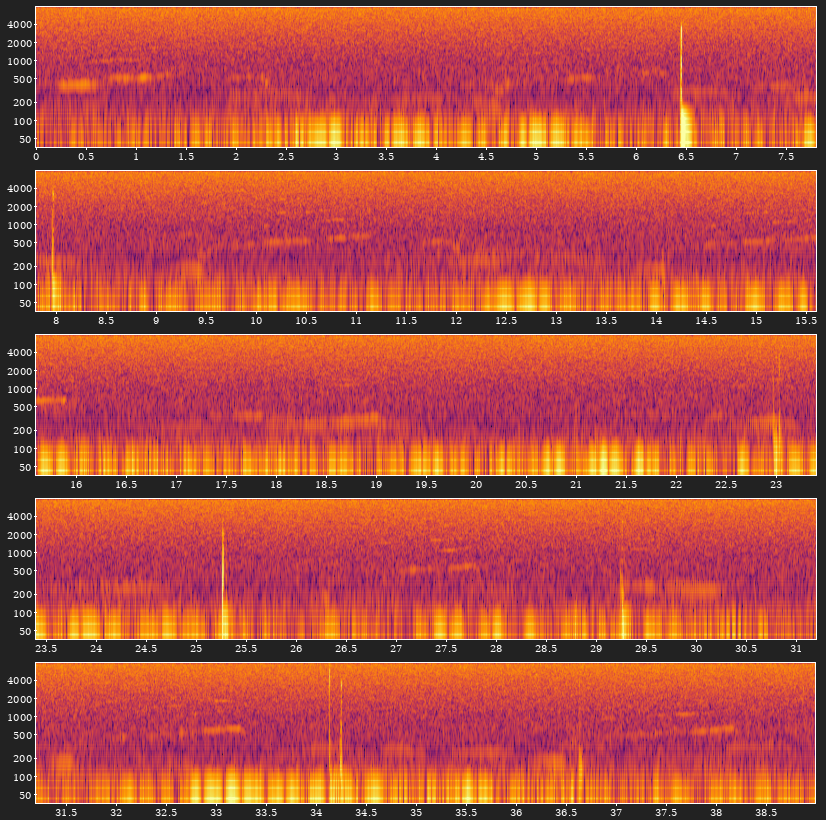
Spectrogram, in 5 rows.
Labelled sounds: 0.5	0.9	humpback whale, 0.90 to 1.1 kHz

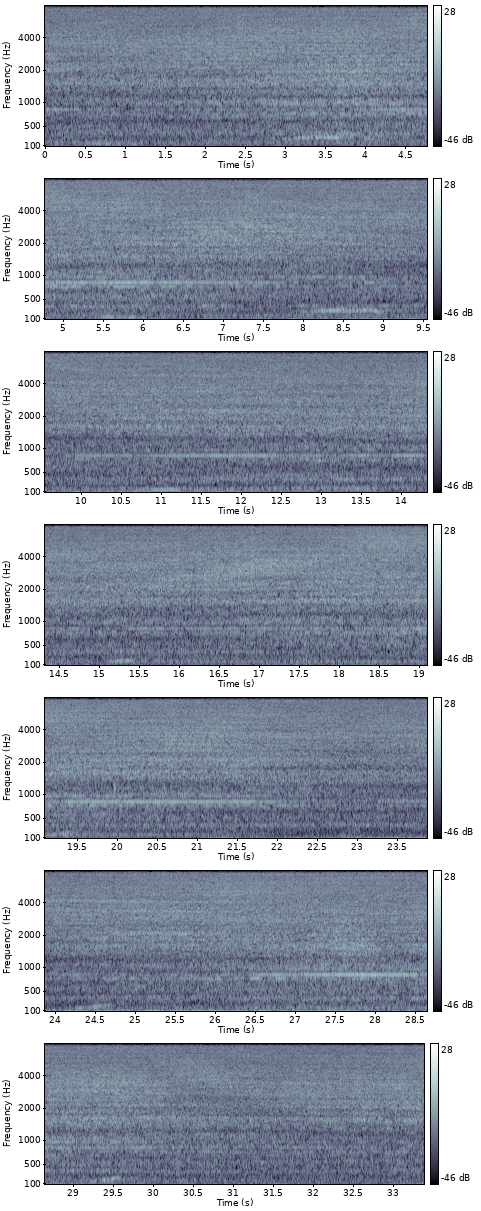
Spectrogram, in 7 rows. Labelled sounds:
6.5	6.7	humpback whale, 3.1 to 3.2 kHz
24.4	24.7	humpback whale, 1.7 to 1.9 kHz

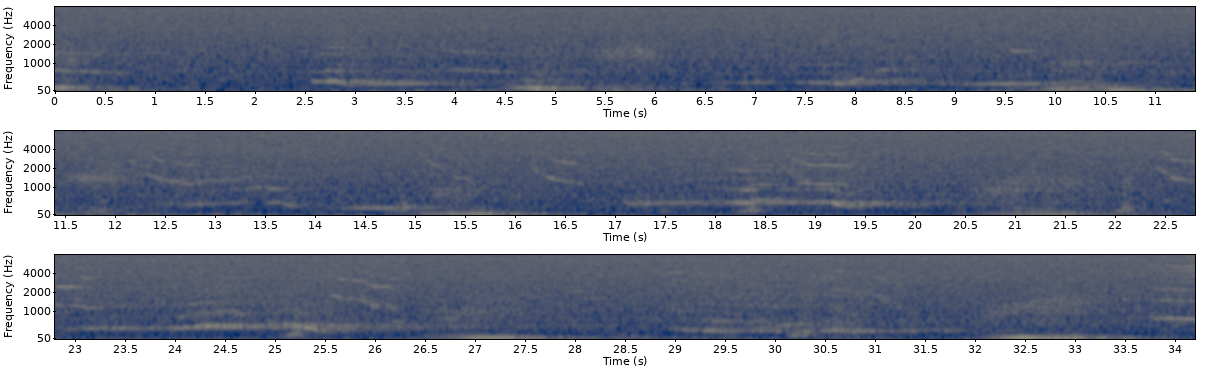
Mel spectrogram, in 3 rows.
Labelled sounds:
2.6	2.9	humpback whale, 1.3 to 1.5 kHz
4.1	4.4	humpback whale, 1.4 to 1.6 kHz
9.5	10.4	humpback whale, 0.93 to 1.7 kHz
11.5	11.9	humpback whale, 1.2 to 1.6 kHz
12.3	13.0	humpback whale, 1.1 to 1.7 kHz
13.2	13.7	humpback whale, 0.86 to 1.5 kHz
16.3	16.7	humpback whale, 1.1 to 2.8 kHz
18.2	19.4	humpback whale, 0.83 to 3.5 kHz
20.7	20.9	humpback whale, 0.80 to 1.1 kHz
22.5	23.3	humpback whale, 1.1 to 3.0 kHz
24.0	26.2	humpback whale, 0.80 to 3.4 kHz
28.1	29.2	humpback whale, 0.96 to 1.7 kHz
31.0	31.2	humpback whale, 1.3 to 1.8 kHz
33.8	34.1	humpback whale, 2.1 to 5.4 kHz

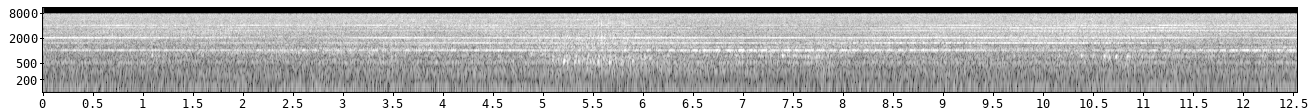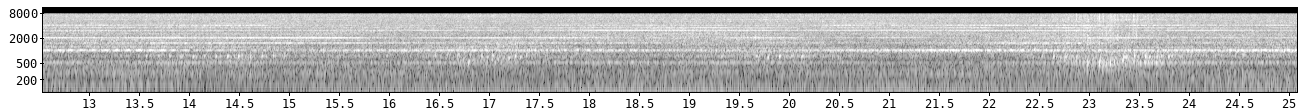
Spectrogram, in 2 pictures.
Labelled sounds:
3.1	3.5	vessel noise, 2.0 to 2.1 kHz
11.2	11.5	vessel noise, 3.0 to 4.2 kHz

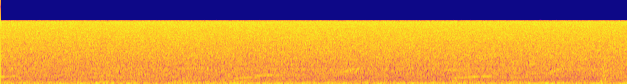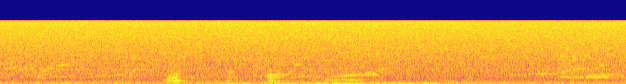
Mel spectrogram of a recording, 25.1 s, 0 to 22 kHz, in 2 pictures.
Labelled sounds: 13.7	14.0	humpback whale, 0.86 to 1.0 kHz

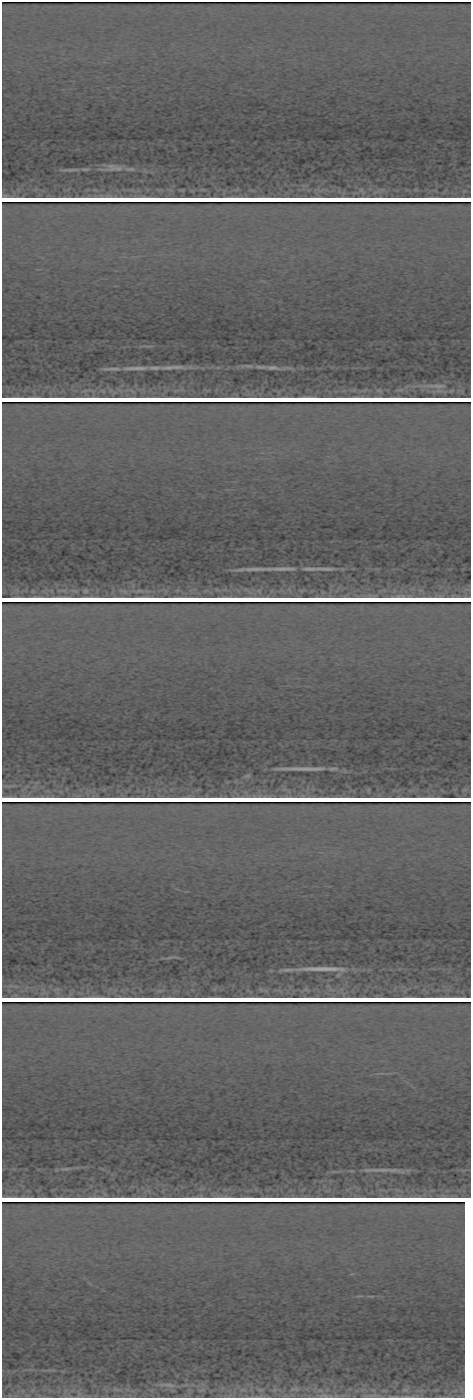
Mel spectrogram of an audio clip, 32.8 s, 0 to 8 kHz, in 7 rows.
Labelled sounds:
27.1	27.4	humpback whale, 2.6 to 2.8 kHz

